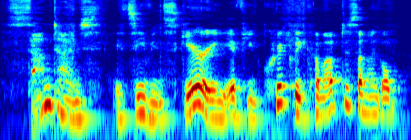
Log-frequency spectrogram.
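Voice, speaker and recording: A woman reading a picture book aloud to young children, gently asking them questions and adding playful sound effects. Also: sits low, animated, normal speed, slight background noise. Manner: gentle, coaxing, asks the young listeners questions.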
